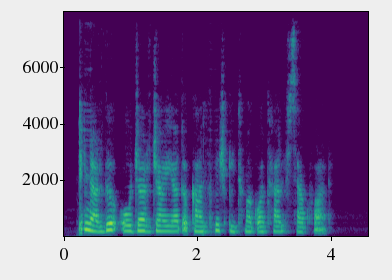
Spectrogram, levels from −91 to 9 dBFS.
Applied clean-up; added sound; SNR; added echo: neural mask model DeepFilterNet 3.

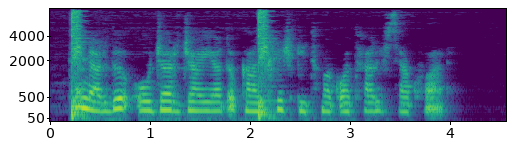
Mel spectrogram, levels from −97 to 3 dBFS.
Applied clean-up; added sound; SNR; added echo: classical method WPE with log-MMSE.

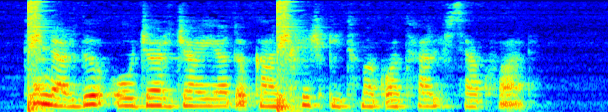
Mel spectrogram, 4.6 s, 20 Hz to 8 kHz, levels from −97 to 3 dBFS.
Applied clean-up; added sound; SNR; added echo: none; Thump, thud; 8 dB; reverberation time 0.2 s.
